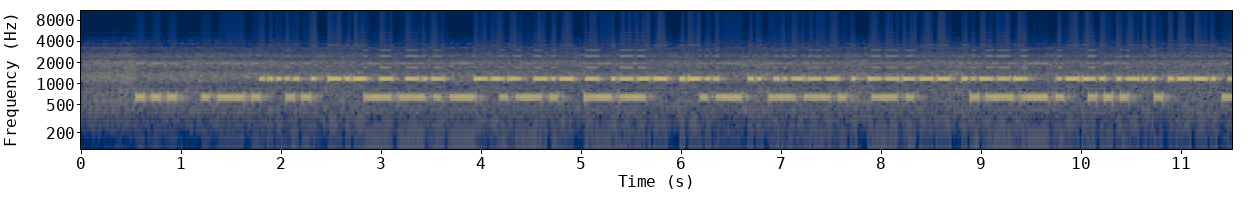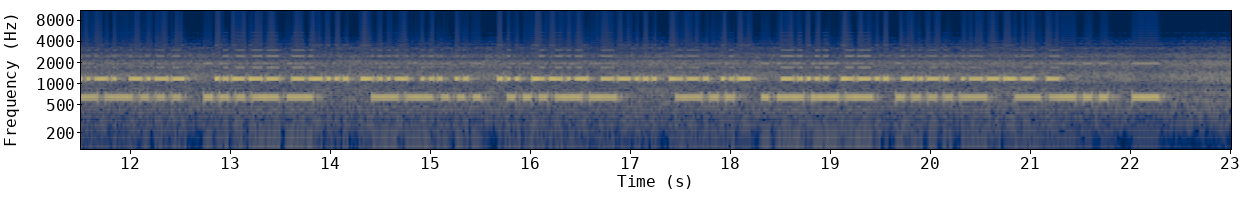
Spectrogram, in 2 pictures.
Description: Morse code, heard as two keyed tones, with radio static and room echo. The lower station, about 15 wpm, 650 Hz: SRI QRM AGN PSE 73 73 DJ4ZT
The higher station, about 28 wpm, 1180 Hz: 5EKTK OKTJL I2E02 PLPFY 27XSI SQ7GU 6ZC1T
